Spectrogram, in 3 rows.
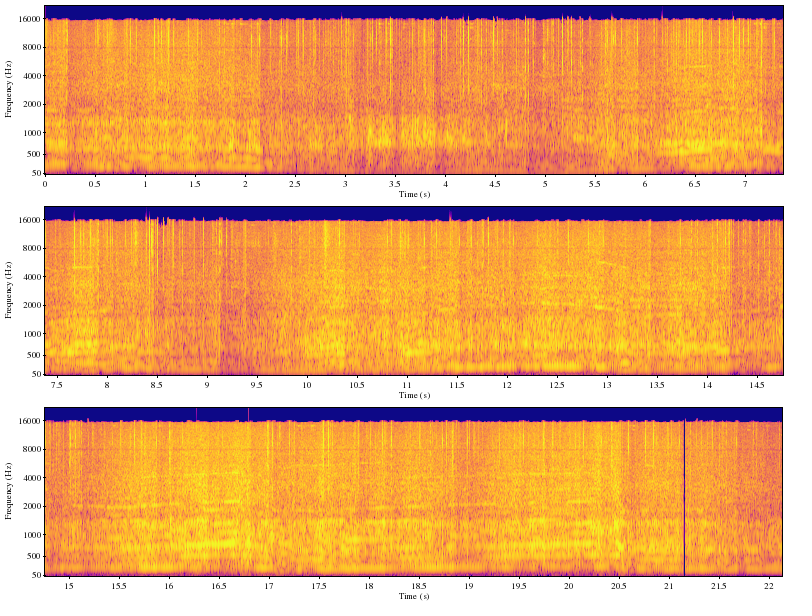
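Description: A 1.3-litre Lada engine heard from inside the cabin, revving hard through acceleration, lifts and gear changes. Its pitch drops low for a few seconds near the start, then climbs and falls again and again.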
